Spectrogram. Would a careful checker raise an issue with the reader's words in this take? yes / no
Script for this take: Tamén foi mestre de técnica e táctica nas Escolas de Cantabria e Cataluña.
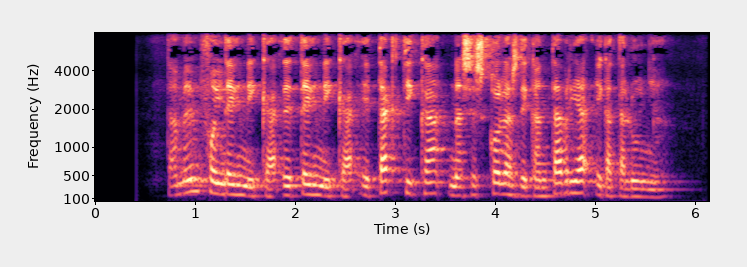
yes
